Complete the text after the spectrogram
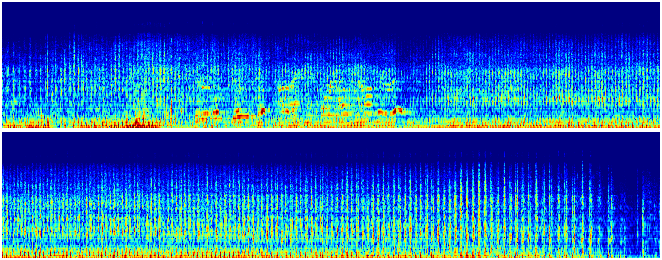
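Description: A tractor engine roars loudly and steadily, then dies down.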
